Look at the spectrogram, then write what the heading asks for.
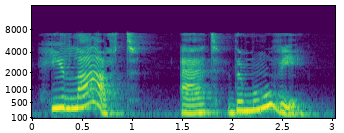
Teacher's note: The verb laughed, the ed ending sound, sounds like t sound because the verb laugh ends in the voiceless sound f sound.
